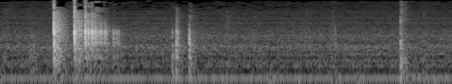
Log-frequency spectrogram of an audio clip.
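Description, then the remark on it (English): Dice clatter across a hard tabletop in a quick burst of sharp clicks, settle with a couple of lighter taps, and give one last isolated click a few seconds later over a steady low hum. “Maybe you two need to go dice shopping. Let's see how this one.”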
